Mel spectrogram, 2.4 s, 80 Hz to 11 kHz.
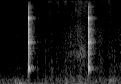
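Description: Metronome clicking at 50 beats per minute: two sharp clicks about 1.2 seconds apart.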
